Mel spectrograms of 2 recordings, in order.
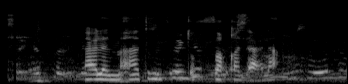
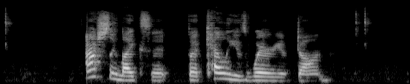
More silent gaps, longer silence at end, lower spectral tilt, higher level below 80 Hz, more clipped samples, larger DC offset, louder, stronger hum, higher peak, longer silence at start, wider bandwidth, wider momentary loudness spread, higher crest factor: neither; second, 0 s vs 0.8 s; first, -5 dB/octave vs -2.5 dB/octave; second, -82 dBFS vs -70 dBFS; neither; neither; second, -32 LUFS vs -18 LUFS; neither; second, -14 dBFS vs -2 dBFS; second, 0.1 s vs 0.85 s; second, 11.5 kHz vs 13.5 kHz; second, 14 LU vs 17 LU; about the same, 18 dB vs 20 dB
